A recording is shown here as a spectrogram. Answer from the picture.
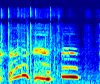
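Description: A woman's voice giving short, bending, high-pitched laughing sounds that break off about a second and a half in.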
